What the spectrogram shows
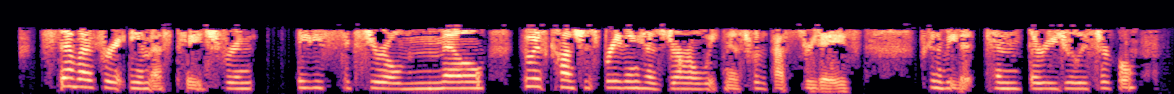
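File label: County Fire, Scanner audio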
